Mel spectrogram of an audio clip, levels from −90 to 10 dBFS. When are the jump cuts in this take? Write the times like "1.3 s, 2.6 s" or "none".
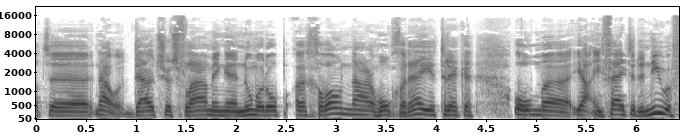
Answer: none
